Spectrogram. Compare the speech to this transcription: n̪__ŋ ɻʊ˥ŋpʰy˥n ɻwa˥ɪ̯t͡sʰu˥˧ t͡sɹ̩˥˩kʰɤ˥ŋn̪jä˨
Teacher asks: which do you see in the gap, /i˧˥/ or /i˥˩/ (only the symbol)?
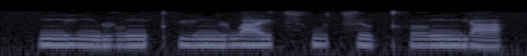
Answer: i˥˩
